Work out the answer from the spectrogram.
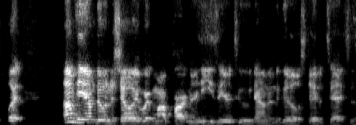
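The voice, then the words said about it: Tired-sounding voice. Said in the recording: “I am kind of tired. You might can hear it in my voice.”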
